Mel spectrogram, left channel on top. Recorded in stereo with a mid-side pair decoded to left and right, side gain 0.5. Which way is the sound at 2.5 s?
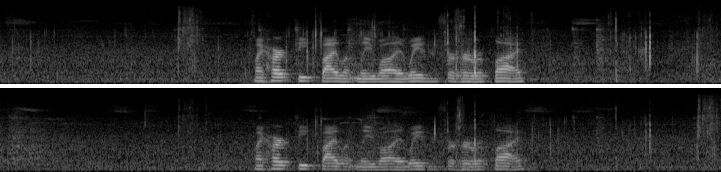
30° left.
